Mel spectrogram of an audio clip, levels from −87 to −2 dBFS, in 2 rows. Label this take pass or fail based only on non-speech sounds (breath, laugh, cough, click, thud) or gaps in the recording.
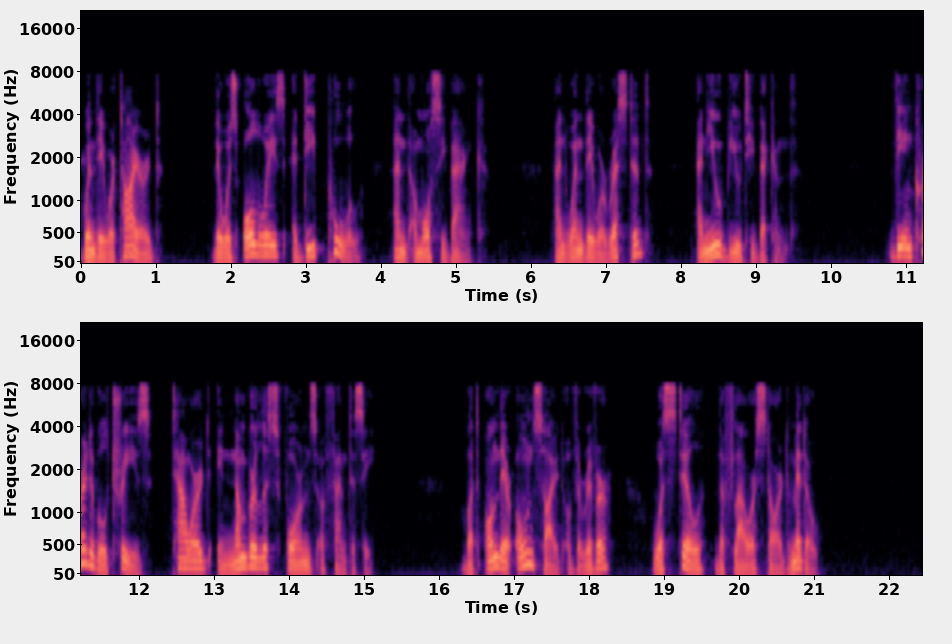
pass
